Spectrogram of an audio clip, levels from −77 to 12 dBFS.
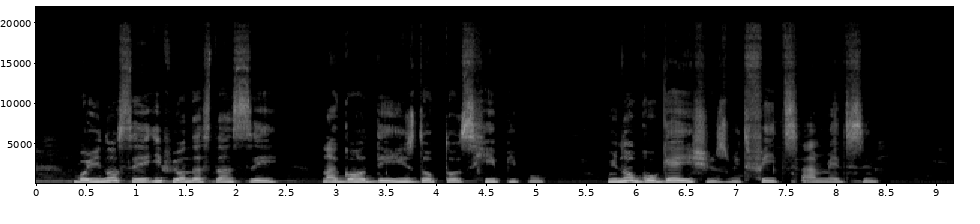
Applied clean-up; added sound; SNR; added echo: none; none; none; none.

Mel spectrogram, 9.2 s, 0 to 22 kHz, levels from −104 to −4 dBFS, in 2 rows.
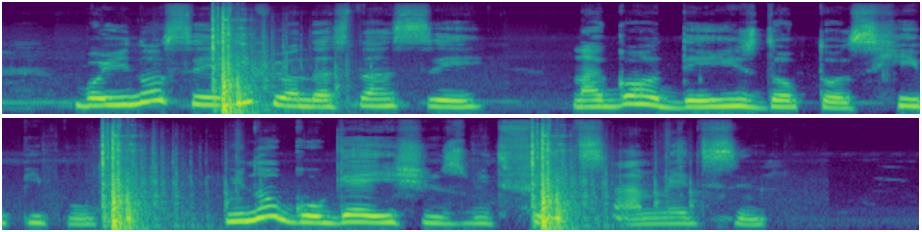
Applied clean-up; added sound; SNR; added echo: none; Slam; 3 dB; none.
